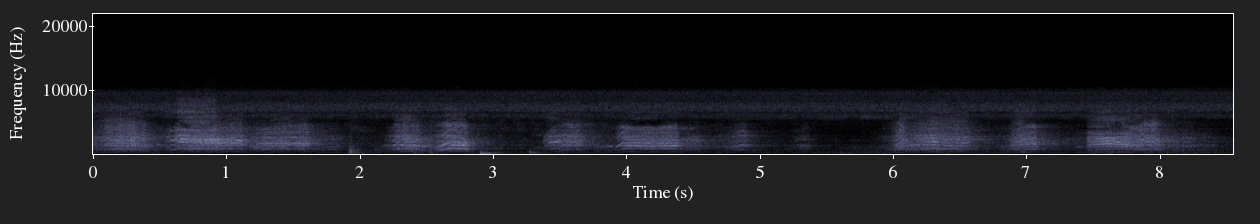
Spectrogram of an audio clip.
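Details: Macaws in Manu, Peru, calling with a steady sequence of rough, scratchy squawks, about ten in eight seconds, interrupted by a few low thumps.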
